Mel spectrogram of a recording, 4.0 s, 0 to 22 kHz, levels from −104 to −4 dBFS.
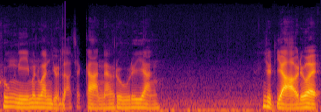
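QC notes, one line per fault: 0.82–1.12 s, sudden gain jump: the speech level drops by about 13 dB from one sample to the next and stays down until 1.12 s, where it steps back up just as abruptly. The background noise falls and rises in lockstep with the speech, so the whole signal, not the talker, changes level. This is likely a digital gain change applied instantly, with no ramp, in both directions.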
